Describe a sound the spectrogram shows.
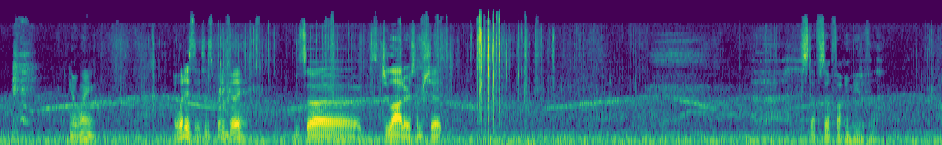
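A young man talks in short bursts nearby.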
